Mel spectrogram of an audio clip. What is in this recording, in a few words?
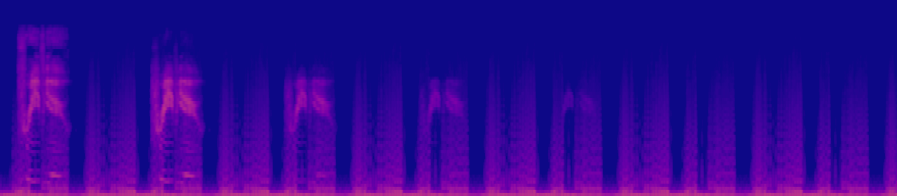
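Distorted Bass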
